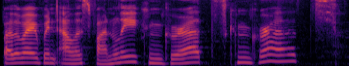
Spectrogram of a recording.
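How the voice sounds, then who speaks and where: In a casual gaming live stream with soft background music, an Australian woman whose first language is Vietnamese reads chat aloud, tired, giggly and scatterbrained. Her mid-range voice is a little mellow and unhurried.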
